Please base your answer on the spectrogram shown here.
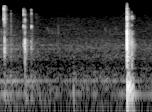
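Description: Three or four sparse keystrokes on a computer keyboard while entering numbers into a spreadsheet, with faint clicks early on and one louder, sharper tap near the end, over a quiet room hum.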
